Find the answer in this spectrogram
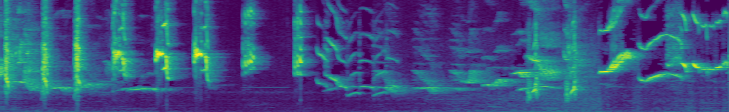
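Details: Oriental magpie-robin singing 'konslet' fill meant to provoke other magpie-robins into singing: a string of sharp, clipped high notes, a short pause, then many looping slurred whistles in varied pitches.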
